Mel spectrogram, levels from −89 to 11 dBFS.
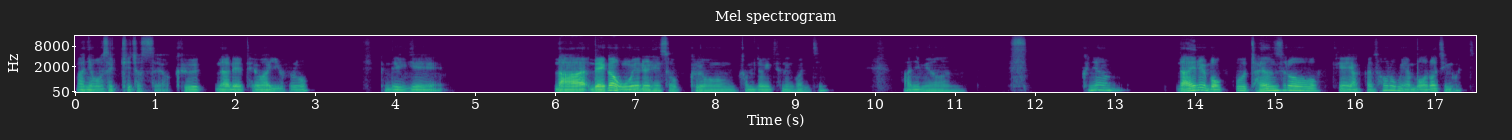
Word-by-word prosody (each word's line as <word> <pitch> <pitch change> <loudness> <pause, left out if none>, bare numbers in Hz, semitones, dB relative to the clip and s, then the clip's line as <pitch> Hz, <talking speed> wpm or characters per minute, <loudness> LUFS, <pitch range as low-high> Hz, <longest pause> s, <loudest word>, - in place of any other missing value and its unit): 많이 90 0 -1
어색해졌어요, 85 +5 -8
그날의 100 0 -2
대화 95 0 -2
이후로. 90 - -7 0.9
근데 95 -2 -5
이게 90 +1 -4 1.4
나 100 0 +7
내가 105 +9 +8
오해를 110 +1 +4
해서 110 -2 -6
그런 105 -4 -6
감정이 100 0 -5
드는 100 +1 -11
건지 95 +7 -12 0.9
아니면 105 +2 -7 1.4
그냥 150 -2 -4 0.7
나이를 145 +7 +5
먹고 105 +6 0
자연스럽게 125 -2 +1
약간 95 +1 -5
서로 145 +6 -2
그냥 105 -6 -3
멀어진 95 +2 -2
건지 130 +4 -14
105 Hz, 215 characters per minute, -22 LUFS, 95-120 Hz, 1.4 s, 내가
